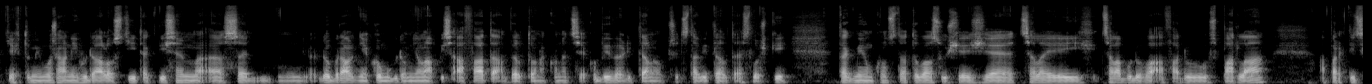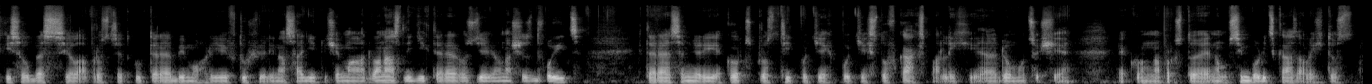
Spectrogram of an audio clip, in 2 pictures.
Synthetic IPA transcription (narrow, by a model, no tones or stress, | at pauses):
cɛxt̪o̞mɪmor̝aːdniːxudaːlo̞sciːt̪aɡɡdɪʃsɛmsɛ | dobɾalɡɲɛkomuɡdomɲɛlnapɪsa̰fat̪a̰bɪlt̪onakonɛt͡sja̰kobɪvɛlɪt̪ɛlnopr̝̥ɛt̪st̪avɪt̪ɛlt̪ɛ̰ːslo̞ʃkɪt̪aɡmɪjomko̞nst̪at̪ovalsuʃɛʒɛt͡sɛlɛjɛjɪxt͡sɛlaːbudova̰ʔa̰fa̰duspadla | ʔapɾak̚t̪ɪt͡skɪso̞wbɛsːɪla̰pɾost̪r̥ɛt̪kuk̚t̪ɛɾʔɛːbɪmo̞ɦlɪft̪uxv̥iːlɪnasaɟɪt̪ʒ̥ɛmaːdvanaːt͡st̪lɪɟiːk̚t̪ɛɾɛːɾo̞zɟɛlɪlonaʃɛzdvo̞jɪt͡s | kt̪ɛɾɛːsɛmɲɛlɪjakoɾospɾost̪r̥iːt̪̚pocɛxpo̞cɛxst̪o̞fkaːxspa̰dlḭːxdo̞mut͡so̞ʃjɛ̰ja̰kʰo̞̰napɾost̪ojɛ̰no̞msɪmbo̞lɪt͡skaːza̰ːlɛ̰ʒɪt̪o̞st̪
